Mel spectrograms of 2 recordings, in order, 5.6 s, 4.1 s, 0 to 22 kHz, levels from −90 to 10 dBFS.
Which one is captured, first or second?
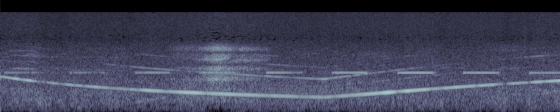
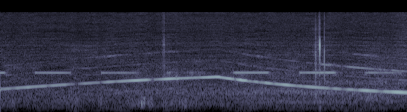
first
